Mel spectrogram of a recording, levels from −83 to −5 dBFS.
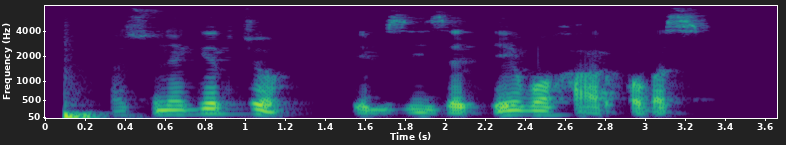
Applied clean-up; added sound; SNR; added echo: classical method WPE with log-MMSE.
